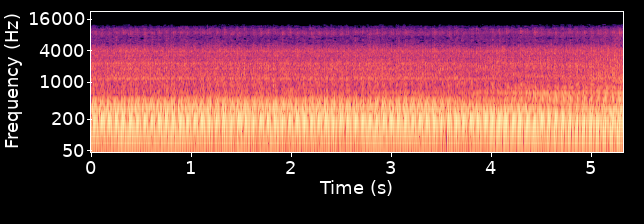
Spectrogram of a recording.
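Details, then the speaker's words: Kawasaki ER-6n project bike, first start after spark plug change and air box removal, old fuel still in lines on a weak battery: steady, lumpy idle with a rough, chuffing exhaust note; cause of the odd sound unclear. "That's the sound. That exhaust sounds interesting."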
